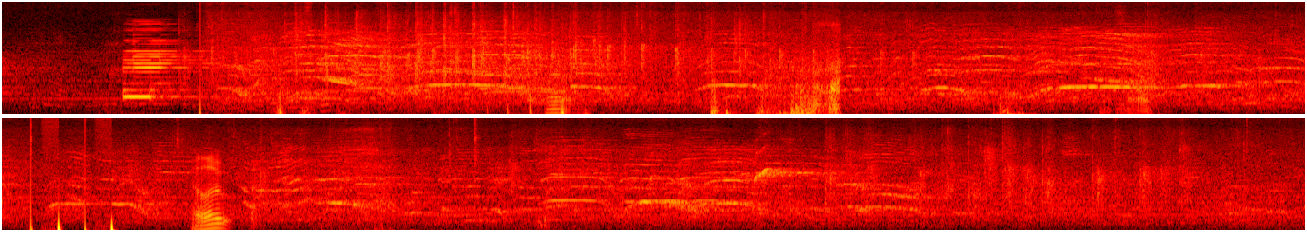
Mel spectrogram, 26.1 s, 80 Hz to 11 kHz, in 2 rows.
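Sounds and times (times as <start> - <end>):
electronic start beep: 1.2 - 2.0
spectators cheering and yelling: 1.2 - 14.9
sharp knocks: 13.3 - 14.4.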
